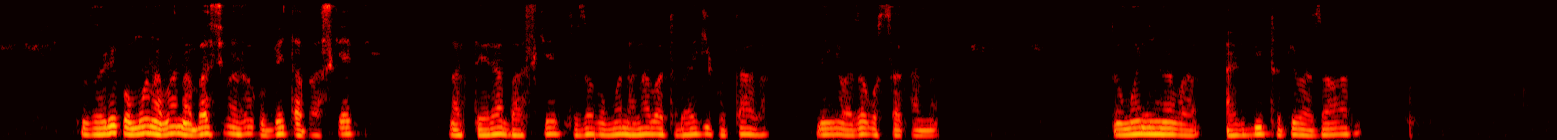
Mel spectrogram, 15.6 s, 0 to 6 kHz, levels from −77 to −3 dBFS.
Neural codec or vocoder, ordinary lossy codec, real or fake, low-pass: none; Opus, 32 kbps; real; 5.4 kHz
